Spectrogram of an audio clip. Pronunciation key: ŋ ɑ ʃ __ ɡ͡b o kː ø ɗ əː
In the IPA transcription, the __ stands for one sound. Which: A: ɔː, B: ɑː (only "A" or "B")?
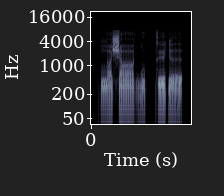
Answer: B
